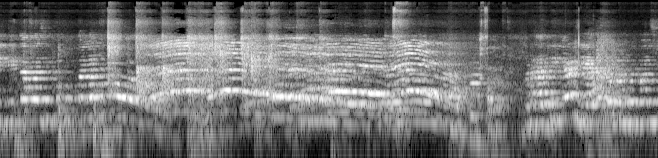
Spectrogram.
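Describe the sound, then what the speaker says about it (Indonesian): Classroom audience of children clapping for a presenting group during a teaching session, steady applause lasting several seconds with lively young voices calling out over it and a brief dip near the end. "Kita kasih tepuk tangan dulu."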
